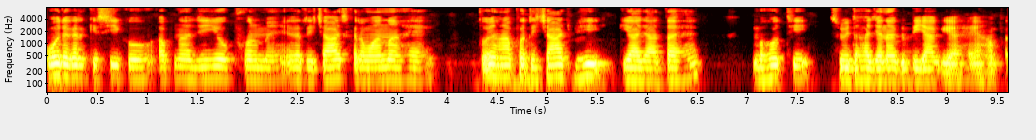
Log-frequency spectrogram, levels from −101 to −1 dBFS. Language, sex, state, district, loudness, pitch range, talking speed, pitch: Hindi, male, Bihar, Jahanabad, -18 LUFS, 125-145 Hz, 160 wpm, 130 Hz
